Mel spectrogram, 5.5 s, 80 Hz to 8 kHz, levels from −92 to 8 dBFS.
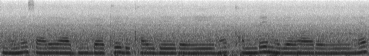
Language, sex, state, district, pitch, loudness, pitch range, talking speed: Hindi, male, Haryana, Charkhi Dadri, 200 Hz, -12 LUFS, 195-210 Hz, 140 wpm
